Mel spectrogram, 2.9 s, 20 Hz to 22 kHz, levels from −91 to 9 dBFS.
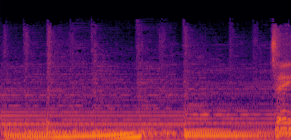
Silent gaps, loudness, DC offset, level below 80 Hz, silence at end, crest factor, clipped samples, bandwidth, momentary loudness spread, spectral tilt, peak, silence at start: none; -27 LUFS; 0.9%; -36 dBFS; 0 s; 14 dB; under 0.1%; 13 kHz; 5 LU; -5.5 dB/octave; -10 dBFS; 0 s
